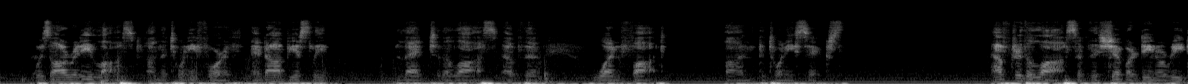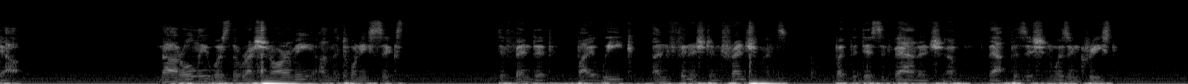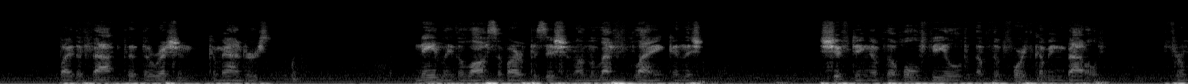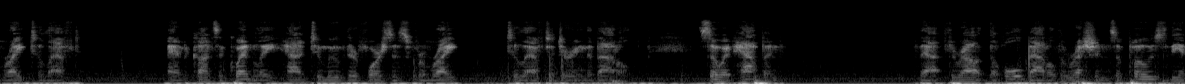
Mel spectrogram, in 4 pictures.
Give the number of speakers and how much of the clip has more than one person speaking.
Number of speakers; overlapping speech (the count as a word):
one, no overlap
